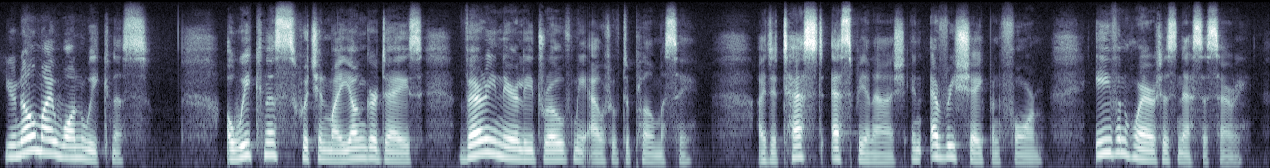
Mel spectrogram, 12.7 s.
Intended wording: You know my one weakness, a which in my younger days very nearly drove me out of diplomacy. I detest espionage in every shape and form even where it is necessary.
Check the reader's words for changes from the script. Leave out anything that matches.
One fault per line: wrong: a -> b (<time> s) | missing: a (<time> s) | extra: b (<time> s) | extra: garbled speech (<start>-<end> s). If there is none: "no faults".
extra: weakness (2.3 s)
